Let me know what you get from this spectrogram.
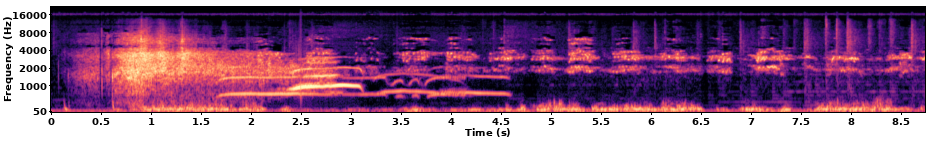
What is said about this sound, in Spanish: Sí hubo disparos, lo que pasa es que no hubo heridos. Hubo mucho vehículo blindado, pero sí hubo disparos.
